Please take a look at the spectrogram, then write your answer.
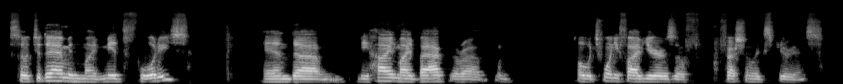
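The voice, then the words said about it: Ukrainian accent. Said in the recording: “I spent my childhood in Ukraine, and that's where I get my accent from.”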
